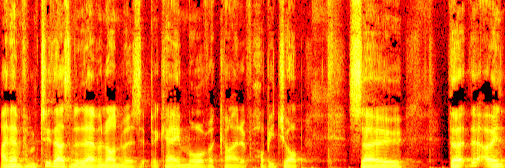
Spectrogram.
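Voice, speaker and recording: A man talking at a very fast pace. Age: 40s. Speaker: adventure journalist and endurance athlete. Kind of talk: casual interview. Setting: remote call from home. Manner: halting.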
